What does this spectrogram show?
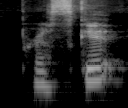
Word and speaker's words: Prescott: is it really said it said press skit is so like uh like a kitten people spell it here i'll spell it it's spelled prescott it's spelled prescott but people say it press uh okay press get like press kitten yes like that i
